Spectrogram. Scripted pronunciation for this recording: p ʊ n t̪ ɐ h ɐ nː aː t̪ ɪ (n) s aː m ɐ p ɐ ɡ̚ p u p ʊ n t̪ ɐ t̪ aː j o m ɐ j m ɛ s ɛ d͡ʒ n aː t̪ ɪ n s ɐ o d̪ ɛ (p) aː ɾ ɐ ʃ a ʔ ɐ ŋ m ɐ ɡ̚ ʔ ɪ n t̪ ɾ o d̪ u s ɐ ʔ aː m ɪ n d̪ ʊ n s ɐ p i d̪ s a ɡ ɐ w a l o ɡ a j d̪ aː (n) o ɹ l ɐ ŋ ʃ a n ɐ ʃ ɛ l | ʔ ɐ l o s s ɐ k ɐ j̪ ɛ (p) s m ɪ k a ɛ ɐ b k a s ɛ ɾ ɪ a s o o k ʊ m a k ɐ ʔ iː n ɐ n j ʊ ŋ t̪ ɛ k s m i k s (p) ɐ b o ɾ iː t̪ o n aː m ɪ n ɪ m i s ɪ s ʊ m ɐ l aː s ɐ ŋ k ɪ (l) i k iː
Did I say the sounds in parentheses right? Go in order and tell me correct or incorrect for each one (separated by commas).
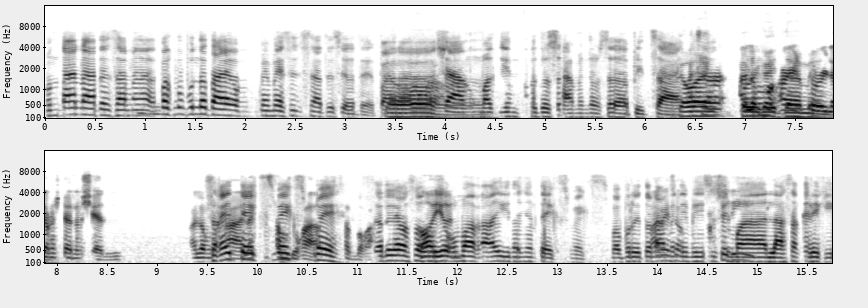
correct, correct, incorrect, incorrect, correct, correct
